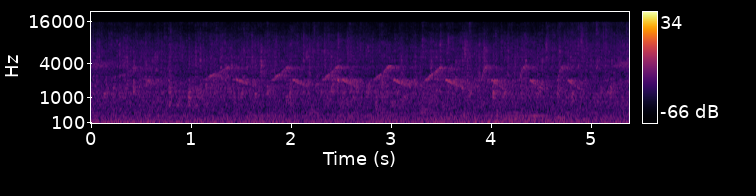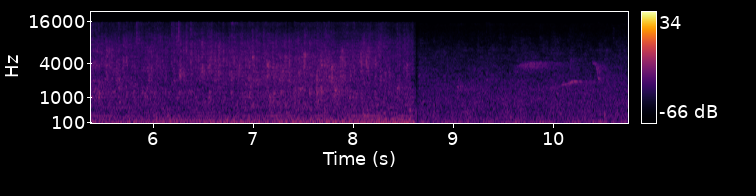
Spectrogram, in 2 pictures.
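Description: Outdoor background noise, a steady low rumble, with a bird singing a run of about seven quick, repeated chirps between about one and four seconds in. The background drops suddenly near the end.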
